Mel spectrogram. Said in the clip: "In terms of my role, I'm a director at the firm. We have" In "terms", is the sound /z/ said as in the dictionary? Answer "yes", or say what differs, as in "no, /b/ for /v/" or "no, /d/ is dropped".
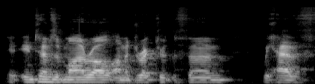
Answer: yes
